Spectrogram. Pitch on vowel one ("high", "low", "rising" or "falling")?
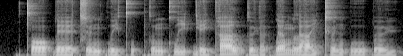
low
